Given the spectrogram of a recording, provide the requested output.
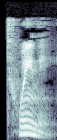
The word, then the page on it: tweeny: British English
